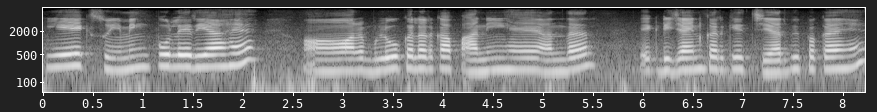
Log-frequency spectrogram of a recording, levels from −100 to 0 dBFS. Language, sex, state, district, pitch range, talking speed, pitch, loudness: Hindi, female, Odisha, Sambalpur, 200-240 Hz, 140 wpm, 220 Hz, -16 LUFS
